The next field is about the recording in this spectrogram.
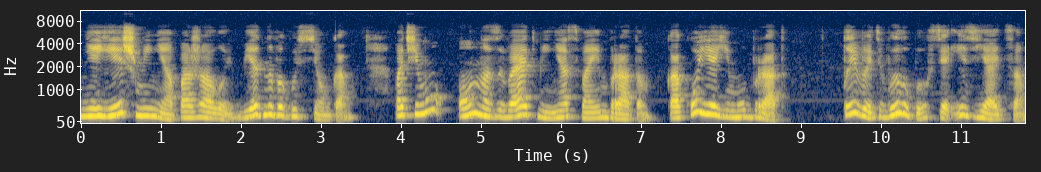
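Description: A woman speaks very slowly at a medium pitch, her voice somewhat breathy. Her pitch swings very widely. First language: Armenian (speaking Russian). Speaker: teacher. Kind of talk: tutorial; reading aloud.

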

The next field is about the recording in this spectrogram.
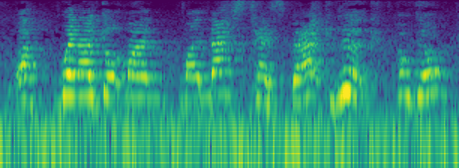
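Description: A cartoonish character voice that sounds female, pitched extremely high, speaks at a moderate pace against clear background noise. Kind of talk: children's puppet skit. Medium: puppet. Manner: warm, reassuring.

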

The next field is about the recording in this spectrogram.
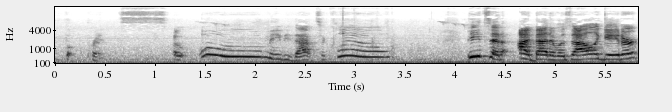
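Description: A woman's raised, projected voice with very wide pitch swings over light background noise. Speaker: children's story reader. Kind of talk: read-aloud storytime for children. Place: garden. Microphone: phone near.

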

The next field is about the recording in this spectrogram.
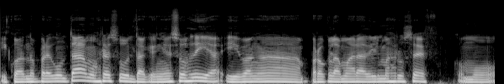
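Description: A man speaks at a medium pitch and a moderate pace, with fairly even intonation. It is a plain, everyday voice. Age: 30s. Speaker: electric vehicle dealer representative. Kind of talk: casual interview chat. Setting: studio.

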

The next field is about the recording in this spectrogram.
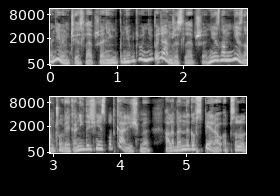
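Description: At a very fast pace, a man speaks in a fairly high, somewhat breathy voice with a dark, mellow tone, very wide pitch swings and very even loudness, in a dry, close sound with no echo. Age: 40s. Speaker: politician. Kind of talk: casual interview.

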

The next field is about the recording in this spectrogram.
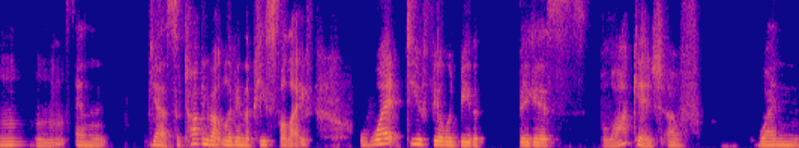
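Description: A somewhat breathy woman's voice with ordinary pitch variation over a quiet background. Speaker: podcast host and healer. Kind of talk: casual interview chat. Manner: animated. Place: home room.

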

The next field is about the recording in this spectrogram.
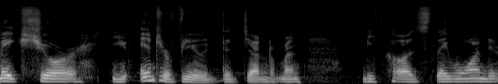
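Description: Speaking with an American accent, a woman has a dark, mellow tone at a fairly slow pace, the sound dry with no echo. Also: quiet background. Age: 80s+. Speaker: war veteran; school psychologist. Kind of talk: interview answer. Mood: warm, often smiling. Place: home room. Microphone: lapel.

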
